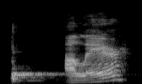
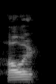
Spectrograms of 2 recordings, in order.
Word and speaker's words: Haller: Allaire, that's how you say his name. Haller. Both or neither? Well, I'm gonna say like American Holler. Just kidding. Haler would be good.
